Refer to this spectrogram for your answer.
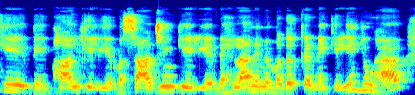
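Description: A woman talks at a moderate pace with medium pitch and lively intonation. Background noise is noticeable. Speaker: radio host and parenting podcaster. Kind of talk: casual interview.

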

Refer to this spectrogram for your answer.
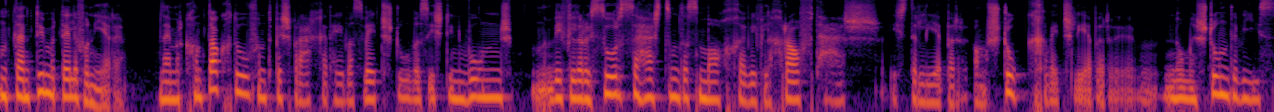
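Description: A woman with a Swiss accent speaks at a moderate pace in a fairly low, dark, mellow voice, somewhat breathy. Her intonation is fairly even, while her loudness swings widely. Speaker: radio host and founder of audio legacy project. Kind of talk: interview conversation.

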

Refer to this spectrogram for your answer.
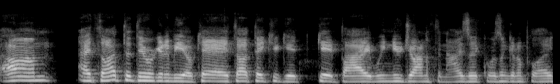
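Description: A normal speaking voice from a man with an American accent, medium in pitch, with ordinary pitch variation and a moderate pace. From Massachusetts. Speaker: basketball writer. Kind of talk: podcast interview. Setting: remote call.

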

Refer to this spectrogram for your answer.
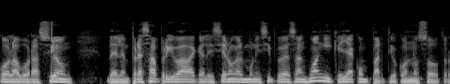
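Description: A man speaks at a very fast pace with a Puerto Rican accent. His pitch is medium. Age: 60s. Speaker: mayor. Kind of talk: radio interview. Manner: halting.

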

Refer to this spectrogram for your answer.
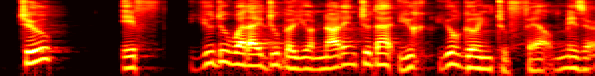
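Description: With a French accent, a man speaks at a moderate pace in a dark, mellow, somewhat breathy tone and ordinary pitch variation. The recording is very clean, with a silent background. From France. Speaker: adult film director and performer. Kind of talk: interview.

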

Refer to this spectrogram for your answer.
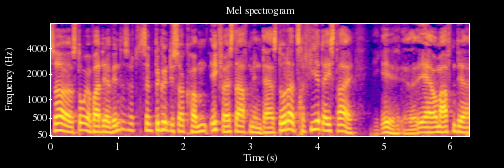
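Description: This man talks at a fairly quick pace with a dark, mellow tone. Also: fairly high pitch for a man, ordinary pitch variation. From rural Jutland, Denmark. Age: 20s. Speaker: YouTuber and video editor. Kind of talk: casual interview chat. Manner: halting, repeats words.

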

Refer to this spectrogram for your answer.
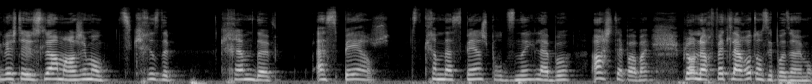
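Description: Speaking very fast, a woman with a fairly high pitch and fairly even intonation shows big swings in loudness. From Gaspésie, Quebec. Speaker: podcaster. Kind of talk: casual chat.

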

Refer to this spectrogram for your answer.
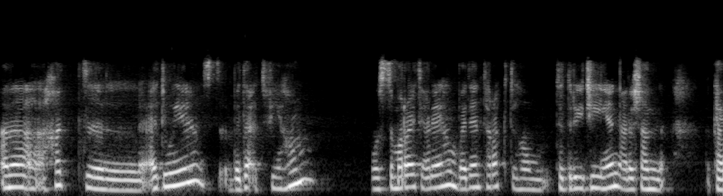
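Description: Using an ordinary speaking voice, a woman of medium pitch talks at a fairly slow pace with lively intonation. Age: late 30s. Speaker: author sharing depression experience. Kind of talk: interview testimony.

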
